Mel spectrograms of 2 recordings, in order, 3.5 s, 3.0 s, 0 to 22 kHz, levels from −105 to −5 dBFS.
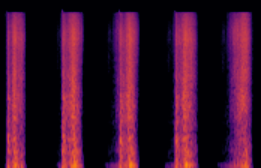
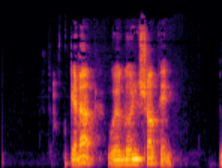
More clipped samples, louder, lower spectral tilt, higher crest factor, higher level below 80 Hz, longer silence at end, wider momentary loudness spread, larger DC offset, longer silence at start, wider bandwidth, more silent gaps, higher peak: neither; second, -37 LUFS vs -21 LUFS; second, -2 dB/octave vs -4 dB/octave; about the same, 22 dB vs 22 dB; first, -50 dBFS vs -64 dBFS; second, 0.15 s vs 0.7 s; first, 16 LU vs 10 LU; neither; second, 0.1 s vs 0.85 s; first, 16 kHz vs 12 kHz; first, 0.36-0.73 s, 1.12-1.37 s, 1.86-2.17 s, 2.65-2.90 s vs none; second, -18 dBFS vs -2 dBFS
